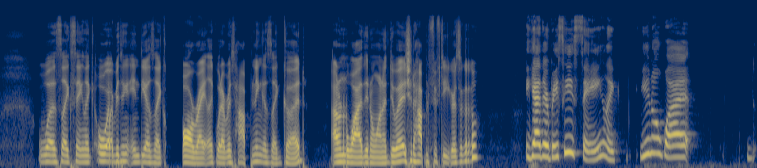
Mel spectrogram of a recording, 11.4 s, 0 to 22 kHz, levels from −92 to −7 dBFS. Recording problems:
choppy; occasionally; 2% of the speech affected

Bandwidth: 14.5 kHz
